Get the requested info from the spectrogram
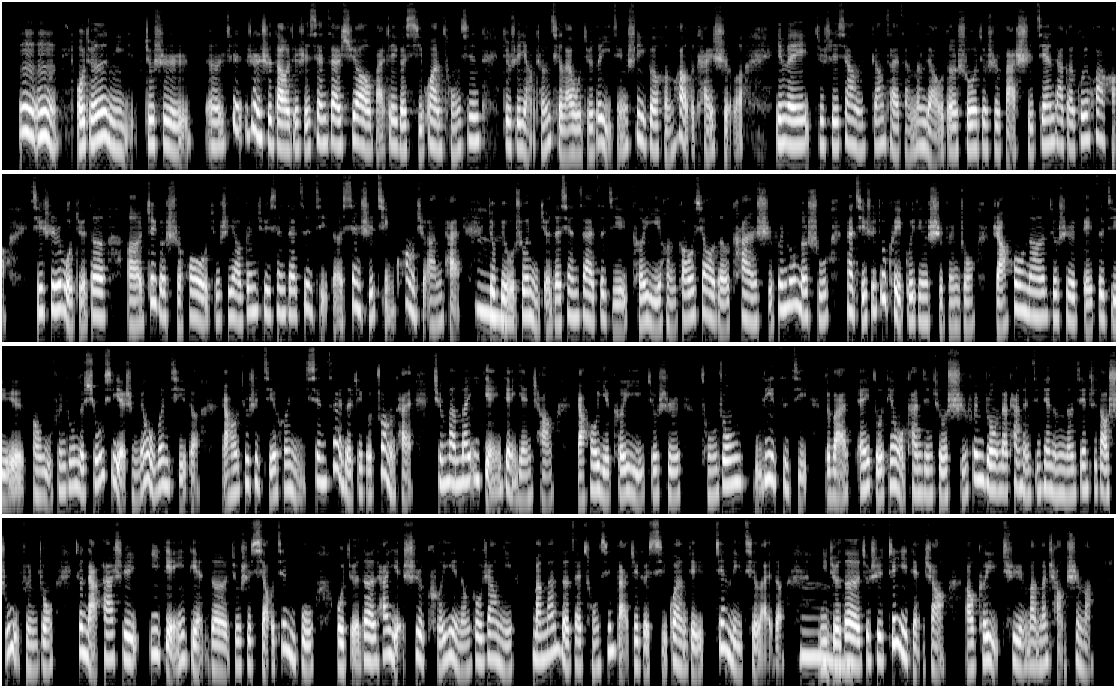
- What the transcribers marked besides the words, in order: none
- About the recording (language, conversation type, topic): Chinese, advice, 中断一段时间后开始自我怀疑，怎样才能重新找回持续的动力和自律？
